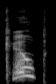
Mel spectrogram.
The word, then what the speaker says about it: coupe: How to pronounce coupe. Cuz it's actually coupe.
